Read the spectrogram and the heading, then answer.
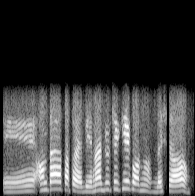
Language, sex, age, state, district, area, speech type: Nepali, female, 30-45, West Bengal, Kalimpong, rural, conversation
